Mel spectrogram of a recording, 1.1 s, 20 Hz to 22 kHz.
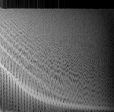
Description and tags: sfx-fuzz-sweep-3
Made with a KORG minilogue
fx, game, synthesizer, sfx, sound, effect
